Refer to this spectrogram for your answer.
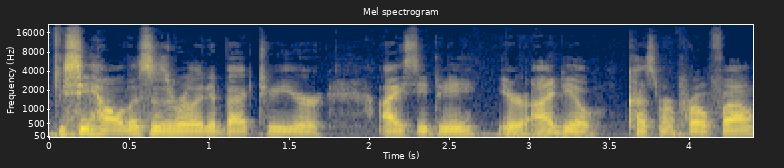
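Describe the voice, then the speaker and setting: A man talks quietly. His tone is dark and mellow. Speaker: marketing educator. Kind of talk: tutorial. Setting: studio. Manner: somewhat quiet; casual, filler-heavy.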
